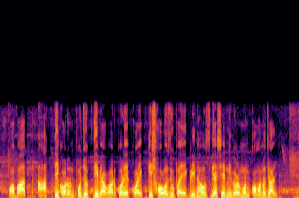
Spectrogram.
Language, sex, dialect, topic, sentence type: Bengali, male, Northern/Varendri, agriculture, statement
